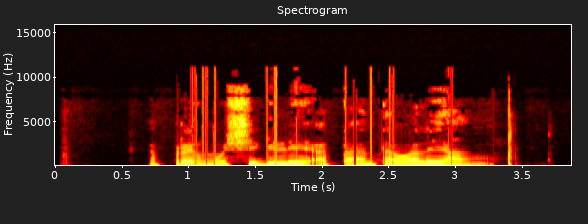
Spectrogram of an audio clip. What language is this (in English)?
Wuzlam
